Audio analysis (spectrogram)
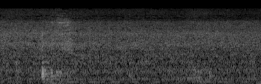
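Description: Bean sprouts and tofu sizzle in a hot pan while being stirred, a steady close frying hiss with a brief clatter of the utensil near the start.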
